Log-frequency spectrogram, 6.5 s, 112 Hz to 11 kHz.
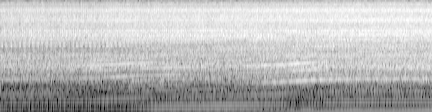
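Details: Opel Astra J 1.7 CDTI diesel at idle, a week after purchase from a dealer: light, regular tick about four a second over a steady hum; cause unknown.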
